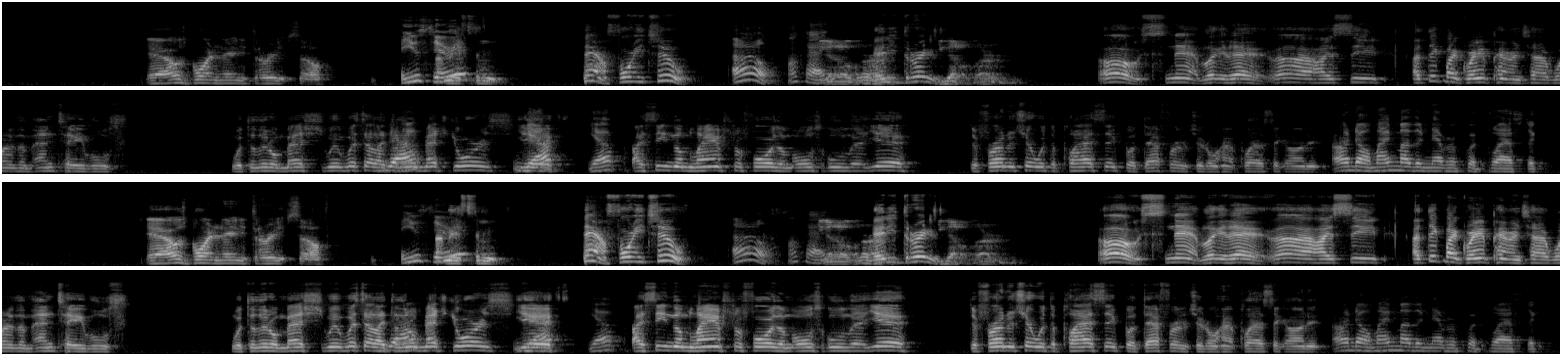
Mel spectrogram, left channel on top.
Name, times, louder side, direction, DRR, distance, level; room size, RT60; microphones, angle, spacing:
voice 1, 1.4-3.2 4.3-5.0 5.8-6.9 8.7-9.4 11.0-13.8 14.1-16.8 17.9-21.1 21.9-24.6 25.3-28.8, right 6 dB, 55° right, 0.4 m, -28 dB
voice 2, 4.0-4.7 7.3-8.3 19.3-19.8 20.7-21.1 21.5-21.7 28.9-30.9, left 4 dB, 35° left, 0.6 m, -31 dB
voice 3, 8.1-10.1, equal, 75° right, 3.1 m, -37 dB
13.0 x 5.0 x 3.6 m
head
